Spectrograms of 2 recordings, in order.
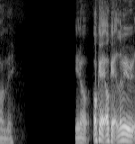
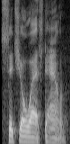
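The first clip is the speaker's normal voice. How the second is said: louder, slow and firm, "sit your ass down"; mock stern order; 2 semitones higher, 7 dB louder, slower than usual. Husband telling his wife to rest, loud and slow. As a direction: lay down the law to her, drawn out. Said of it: "I said".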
